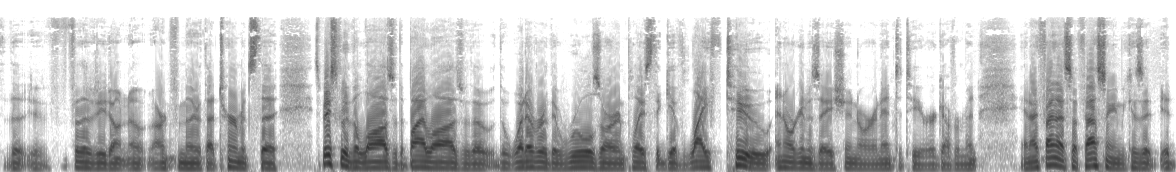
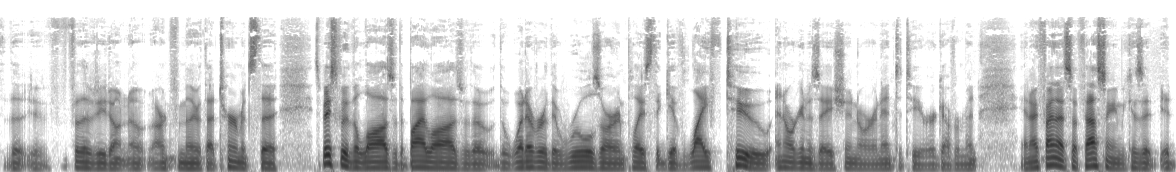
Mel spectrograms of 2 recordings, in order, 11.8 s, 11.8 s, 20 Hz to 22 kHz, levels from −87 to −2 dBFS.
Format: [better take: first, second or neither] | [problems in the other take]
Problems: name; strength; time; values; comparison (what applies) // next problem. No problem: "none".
second | distortion; slight; 4% of the sound clipped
